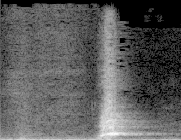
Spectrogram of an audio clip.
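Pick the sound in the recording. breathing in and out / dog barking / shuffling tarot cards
dog barking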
